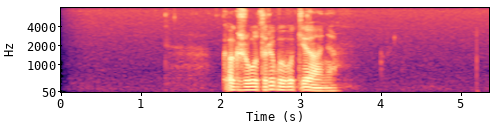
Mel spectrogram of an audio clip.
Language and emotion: Russian, neutral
